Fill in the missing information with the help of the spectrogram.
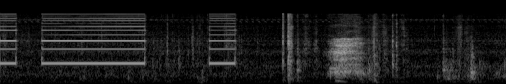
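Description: Electronic wire-tracer receiver giving a steady, high-pitched beep, broken into a long tone, a second-long tone and a short blip before it stops about two and a half seconds in. A brief scuff of handling noise follows near the middle.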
